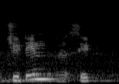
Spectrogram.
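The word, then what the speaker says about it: chitin: और यहाँ पर जो सेलुलोज है, सेलुलोज इज द सेलुलोज और चिटिन, ये दोनों क्या है आपके चिटिन, बेसिकली चिटिन हम इसको प्रोनाउंस करेंगे।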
